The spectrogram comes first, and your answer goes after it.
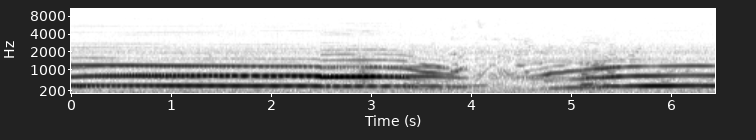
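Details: Howling wolf chorus of long, level, tonal notes. Partway through, the voices bend downward, dip in loudness, then rise again in sweeping glides before returning to steady held pitches.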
